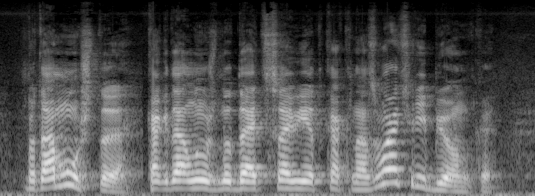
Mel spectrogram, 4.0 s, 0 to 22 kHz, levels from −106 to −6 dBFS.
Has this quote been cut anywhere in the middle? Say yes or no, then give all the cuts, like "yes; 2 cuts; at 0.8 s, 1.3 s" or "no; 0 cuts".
yes; 1 cut; at 1.1 s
